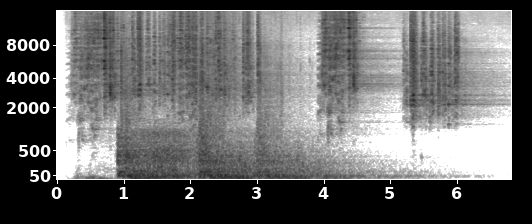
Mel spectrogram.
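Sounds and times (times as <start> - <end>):
footsteps: 0.9 - 5.4.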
